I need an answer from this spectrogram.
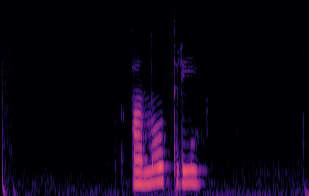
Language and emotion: Russian, neutral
